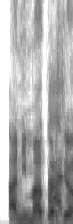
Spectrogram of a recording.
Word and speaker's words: animadversión: O sea, qué bueno que hay esa eh, inadversión, o cómo se dice, inadmer... Ani, anima, animadversión. – Animadversión, perdón, perdón, perdón.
